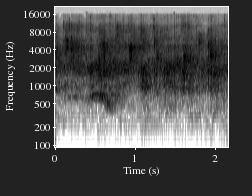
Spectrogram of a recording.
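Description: An audience applauds the Lord in a dense, steady wash of clapping, many hands blending into an even crackle with no pauses and no voices standing out.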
